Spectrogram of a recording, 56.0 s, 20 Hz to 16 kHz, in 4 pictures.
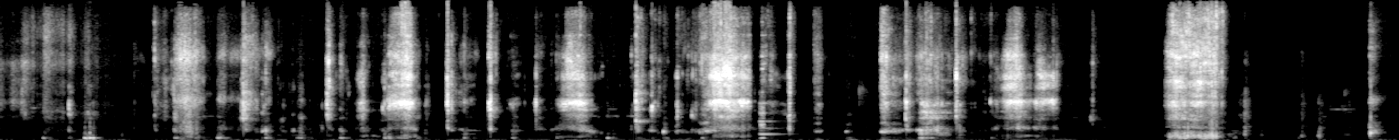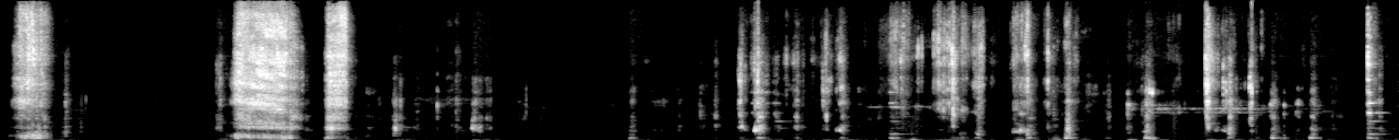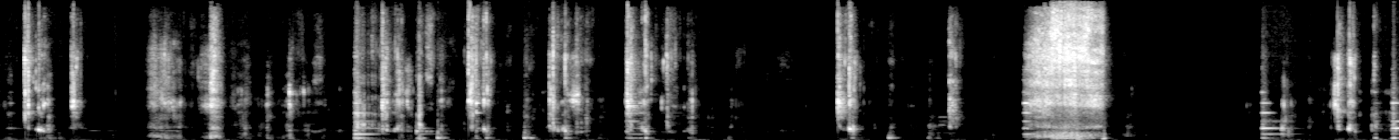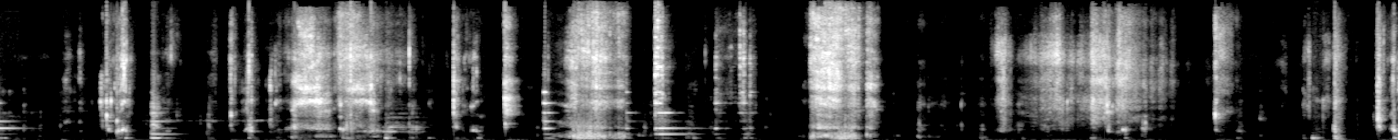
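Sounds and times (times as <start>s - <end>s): wet chewing and smacking: 0.1s - 11.2s, 17.0s - 19.5s, 20.2s - 29.2s, 29.8s - 38.0s, 40.4s - 47.5s, 50.7s - 55.9s
slurping noodles: 11.6s - 12.4s, 14.1s - 14.6s, 16.2s - 17.6s, 38.2s - 39.2s, 44.7s - 46.2s, 47.5s - 48.4s, 50.0s - 51.3s.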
